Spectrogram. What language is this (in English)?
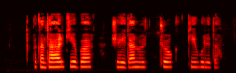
Pashto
